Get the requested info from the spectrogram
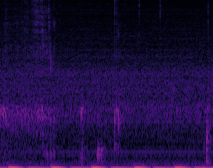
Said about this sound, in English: That reminds me, I'll join you here. I gotta take a sip.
